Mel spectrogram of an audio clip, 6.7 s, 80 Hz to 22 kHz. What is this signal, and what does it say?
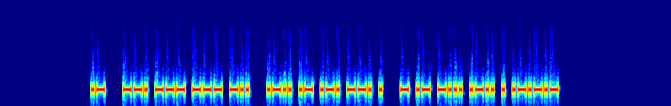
Morse code, heard as a keyed tone, about 42 wpm, 700 Hz. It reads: A GOOD LARGE TABLE.
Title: Sentences from Top 1000 Words - Review Part 2 - 45wpm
